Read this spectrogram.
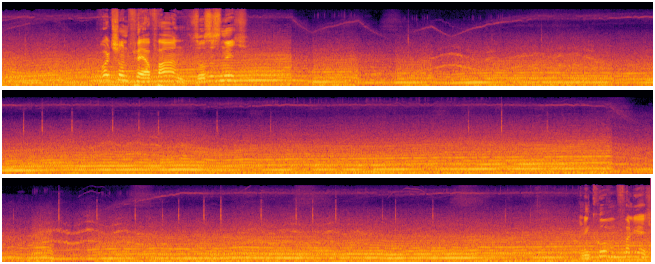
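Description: A small car engine drones and revs up and down through the gears.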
